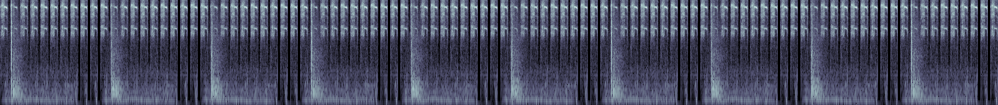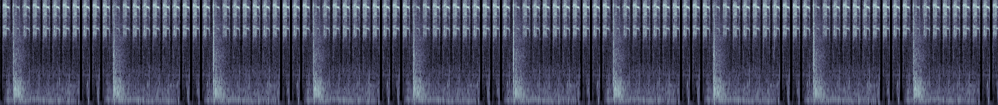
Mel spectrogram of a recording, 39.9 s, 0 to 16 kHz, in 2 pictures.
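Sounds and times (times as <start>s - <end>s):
rapid high-pitched clicks: 0.0s - 39.9s.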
